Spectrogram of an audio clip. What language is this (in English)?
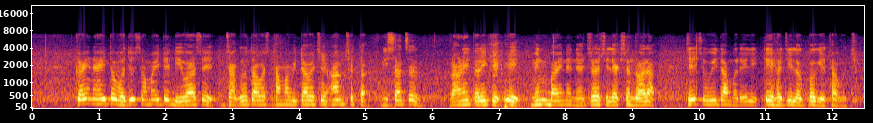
Gujarati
